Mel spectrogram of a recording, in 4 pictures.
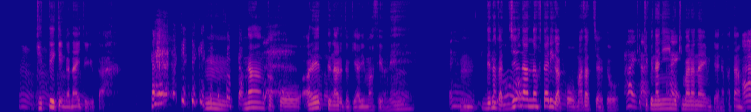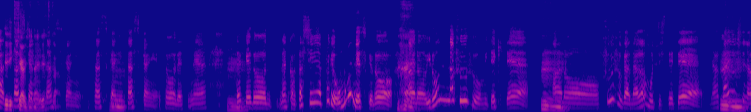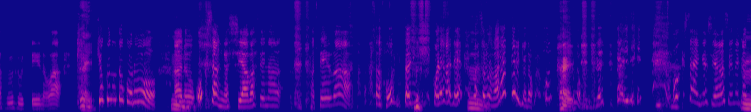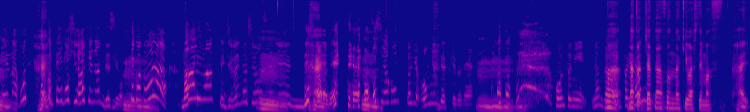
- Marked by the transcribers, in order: static; laugh; laughing while speaking: "決定権が"; other background noise; laugh; laughing while speaking: "これはね"; chuckle; laughing while speaking: "ほんとなの、絶対に"; chuckle; stressed: "ほんと"; laughing while speaking: "ですからねって"; chuckle; laugh
- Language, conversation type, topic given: Japanese, unstructured, 自分の意見をしっかり持つことと、柔軟に考えることのどちらがより重要だと思いますか？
